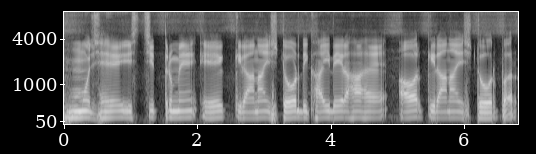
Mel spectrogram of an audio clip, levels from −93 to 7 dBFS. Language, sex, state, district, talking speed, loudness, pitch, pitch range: Hindi, male, Madhya Pradesh, Katni, 130 wpm, -15 LUFS, 120 Hz, 115-125 Hz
